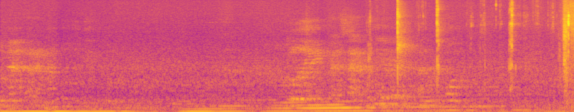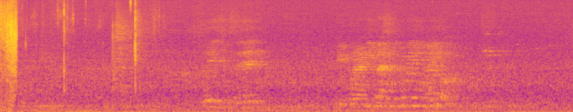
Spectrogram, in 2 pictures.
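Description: A man speaks steadily, as if lecturing, into a microphone.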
